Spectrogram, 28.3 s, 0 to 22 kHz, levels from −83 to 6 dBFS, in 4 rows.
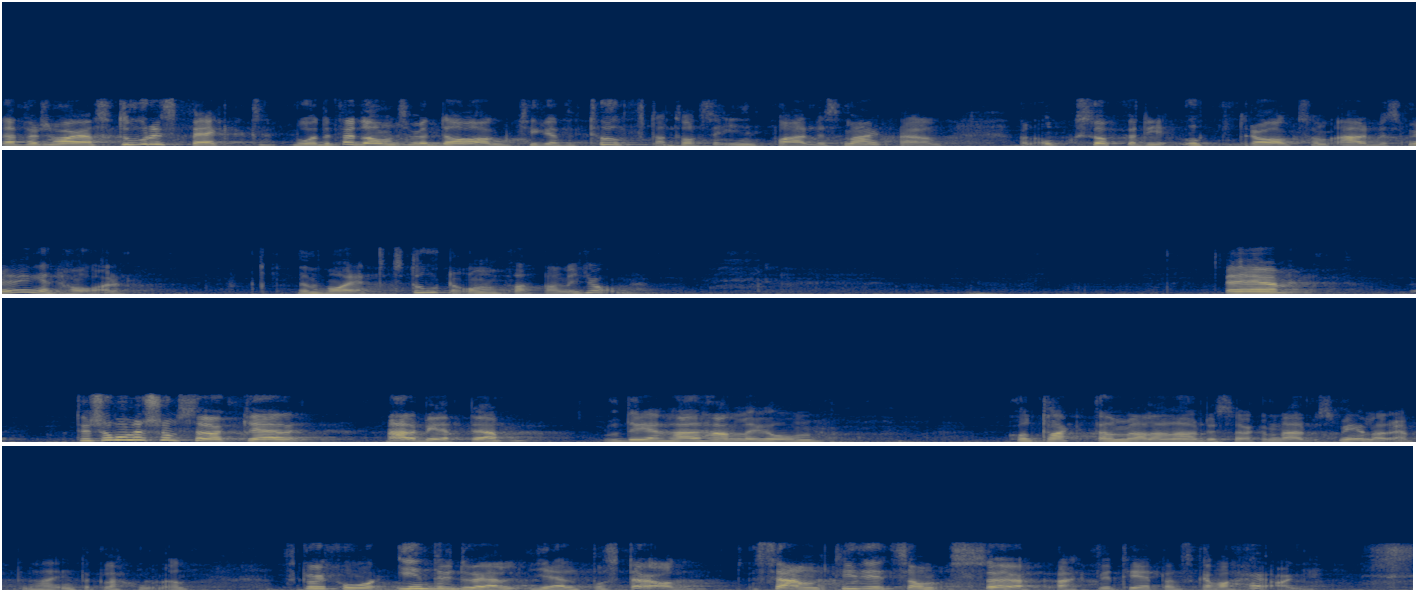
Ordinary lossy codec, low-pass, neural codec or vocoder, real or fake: none; 7.2 kHz; codec, 24 kHz, 3 kbps, HILCodec; fake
